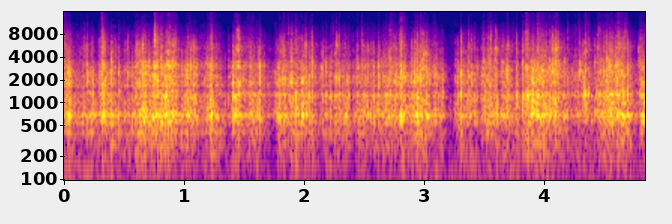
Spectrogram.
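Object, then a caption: Ice cubes in a plastic bowl. Fingertips rake and stir ice cubes inside a translucent plastic bowl. A dense, continuous clatter of cubes knocking and scraping against each other and the bowl, bright and crisp with almost no low end. The rattling stays steady throughout, dipping only briefly near the end before picking back up.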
